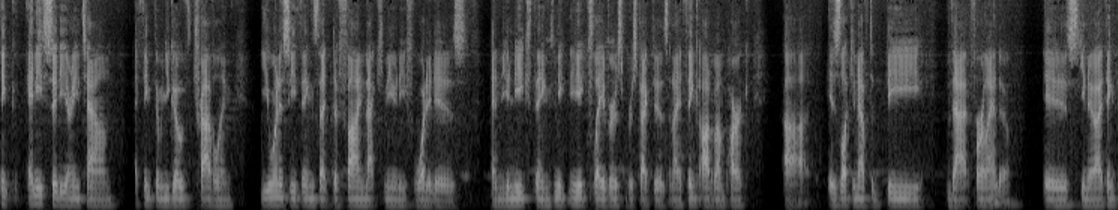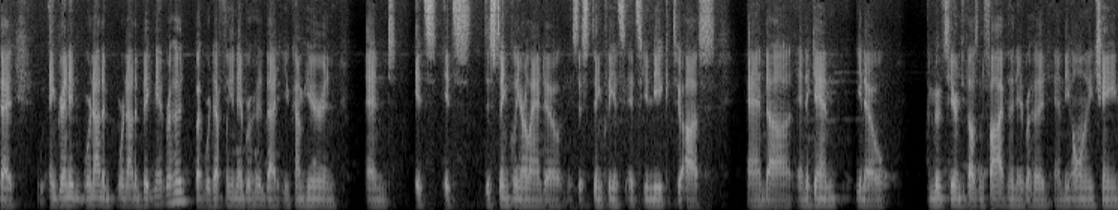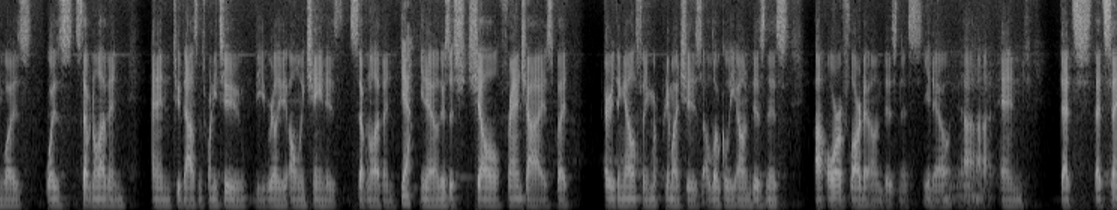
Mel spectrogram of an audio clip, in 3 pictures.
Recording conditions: busy venue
